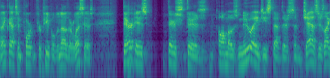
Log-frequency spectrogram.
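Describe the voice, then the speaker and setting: Very fast in pace, a man speaks with a fairly high pitch and a bright, sharp tone. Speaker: podcast host. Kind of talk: interview.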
